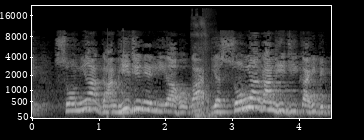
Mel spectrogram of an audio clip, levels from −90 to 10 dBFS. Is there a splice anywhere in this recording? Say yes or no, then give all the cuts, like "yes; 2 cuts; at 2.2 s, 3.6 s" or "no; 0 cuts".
yes; 1 cut; at 2.6 s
